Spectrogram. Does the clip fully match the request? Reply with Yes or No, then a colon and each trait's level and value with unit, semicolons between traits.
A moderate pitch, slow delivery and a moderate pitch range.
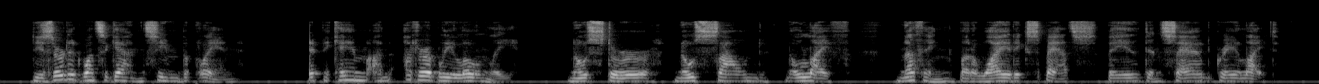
Yes: medium, 150 Hz; slow, 120 wpm; average, 3.5 semitones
